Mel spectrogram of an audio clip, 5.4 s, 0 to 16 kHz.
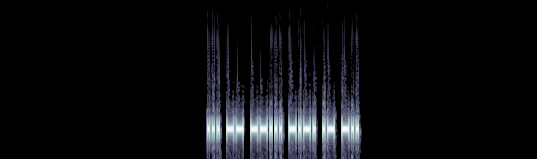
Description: Morse code, heard as a keyed tone, about 52 wpm, 700 Hz. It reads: SM7CAD
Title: DXCC-100 Call Signs - 6 Characters - Repeated 2x - 50wpm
